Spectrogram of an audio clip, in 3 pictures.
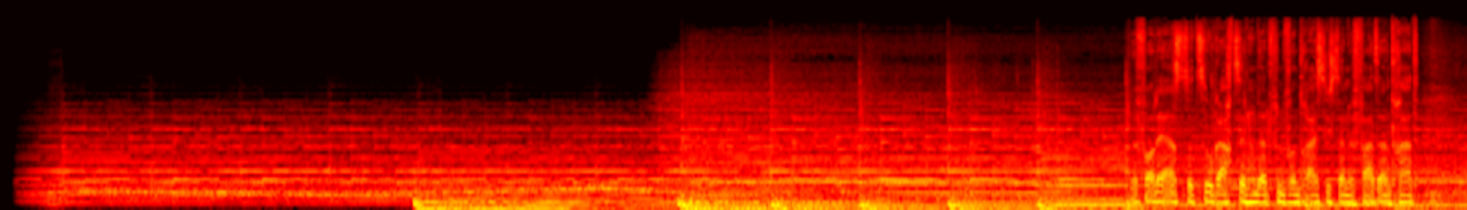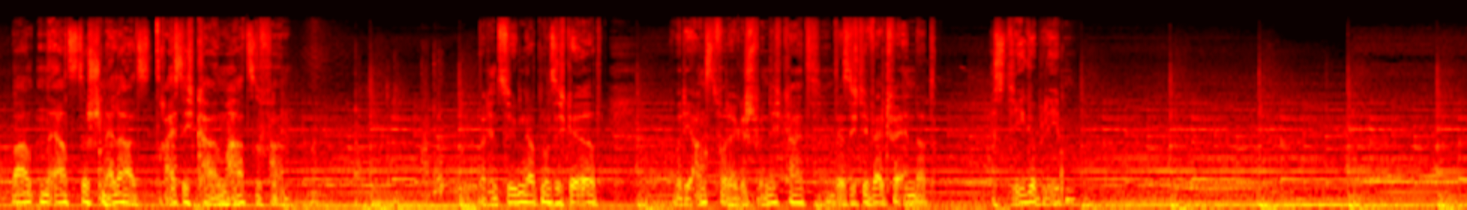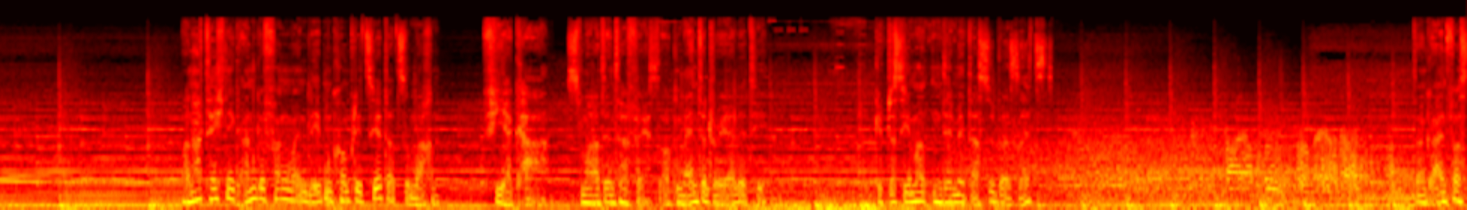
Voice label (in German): Imagefilm; db systel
